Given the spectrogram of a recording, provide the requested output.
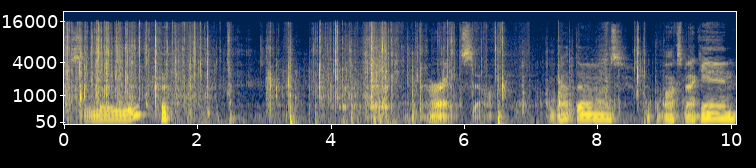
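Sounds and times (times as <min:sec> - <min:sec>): plastic wrappers crinkling: 0:00.0 - 0:09.3.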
